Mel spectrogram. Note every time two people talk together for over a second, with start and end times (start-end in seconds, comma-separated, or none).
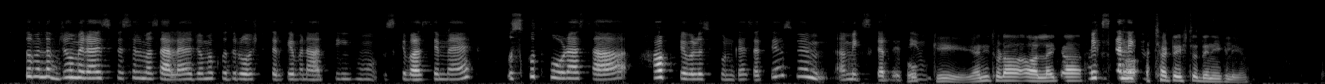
none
